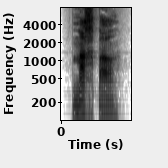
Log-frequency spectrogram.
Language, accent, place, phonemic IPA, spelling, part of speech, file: German, Germany, Berlin, /ˈmaxbaːɐ̯/, machbar, adjective, De-machbar.ogg
- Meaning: practicable, feasible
